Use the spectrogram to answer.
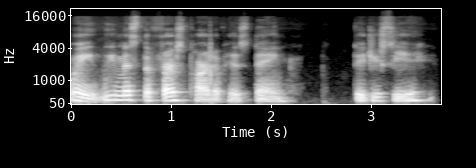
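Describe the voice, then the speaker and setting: A woman's voice: sits low, a little slow, gravelly, darkish tone, slightly rough. A woman co-hosting a livestream, chatting bluntly and teasing her partner. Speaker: livestream co-host. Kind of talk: casual live chat.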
